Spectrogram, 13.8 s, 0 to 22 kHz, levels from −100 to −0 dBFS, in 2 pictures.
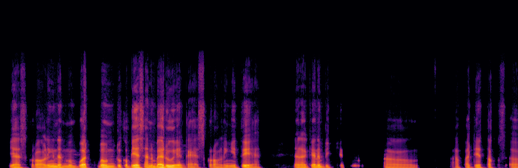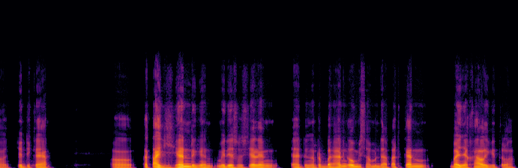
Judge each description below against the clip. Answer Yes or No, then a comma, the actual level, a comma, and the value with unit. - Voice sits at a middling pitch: No, very low, 85 Hz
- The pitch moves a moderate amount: No, narrow, 2.2 semitones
